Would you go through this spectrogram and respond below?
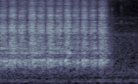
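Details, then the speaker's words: Lapping valves on a Tecumseh flathead engine with a larger suction cup: about a second of rough gritty rasping in a steady rubbing rhythm, still grinding a lot on the seat, not yet lapped quiet. "Just want to pick it up, move it around a little bit, and keep going until it gets nice and quiet. You'll probably hear the difference. So, right now, we're grinding a lot."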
